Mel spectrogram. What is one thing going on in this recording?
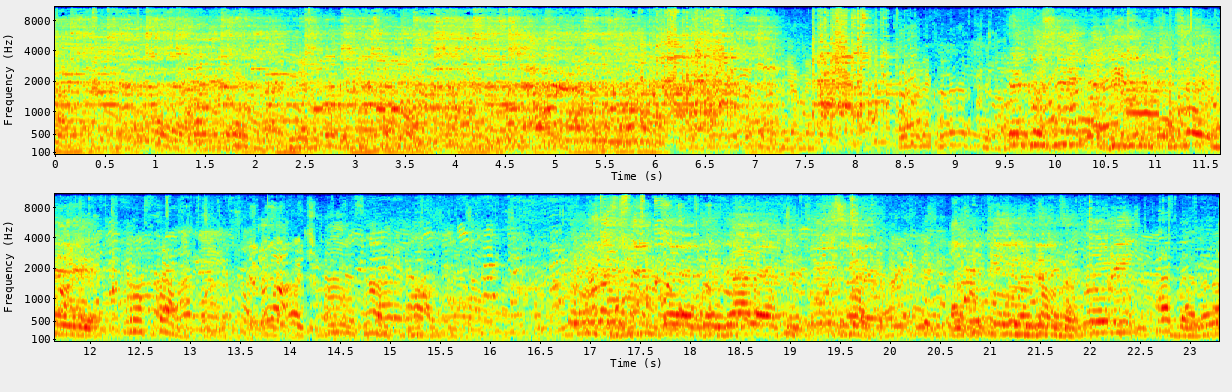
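Men and women chat nearby outdoors.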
